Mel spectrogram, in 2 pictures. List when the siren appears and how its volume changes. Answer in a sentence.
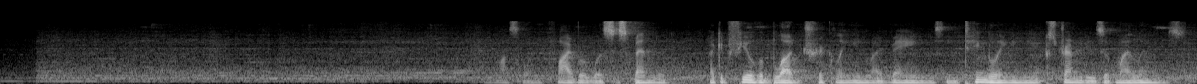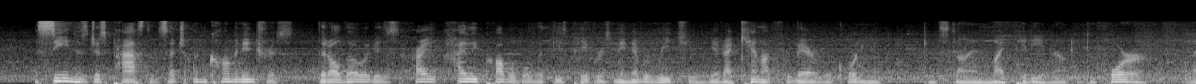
You can't hear the siren here.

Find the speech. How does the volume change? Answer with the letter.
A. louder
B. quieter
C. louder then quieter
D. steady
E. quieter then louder
D.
